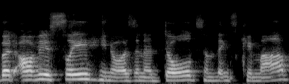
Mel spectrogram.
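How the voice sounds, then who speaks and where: A woman speaks with a Spanish accent at a moderate pace. Her pitch varies in an ordinary way. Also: quiet background. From Venezuela. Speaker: life coach. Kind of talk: podcast interview.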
